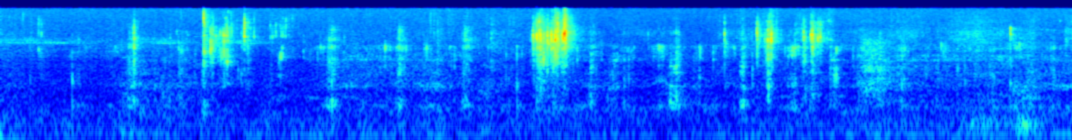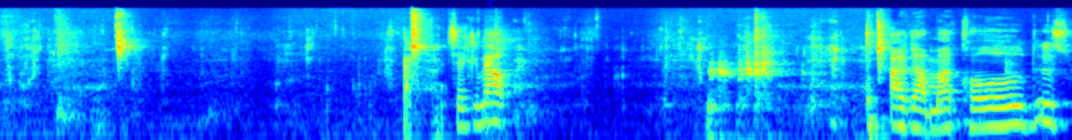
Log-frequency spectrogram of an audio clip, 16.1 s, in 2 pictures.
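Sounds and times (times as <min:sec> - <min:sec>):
person chewing noodles: 0:00.2 - 0:14.7.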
